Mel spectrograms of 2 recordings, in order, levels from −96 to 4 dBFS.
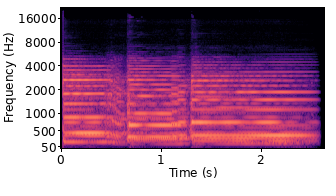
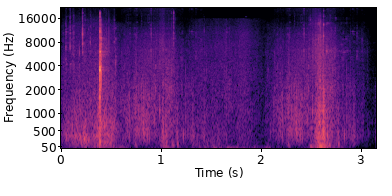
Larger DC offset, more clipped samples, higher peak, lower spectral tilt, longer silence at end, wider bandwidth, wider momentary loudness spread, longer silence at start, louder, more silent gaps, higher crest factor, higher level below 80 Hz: neither; neither; second, -8 dBFS vs -2 dBFS; first, -6.5 dB/octave vs -0.5 dB/octave; second, 0.05 s vs 0.2 s; second, 7 kHz vs over 20 kHz; second, 4 LU vs 27 LU; about the same, 0 s vs 0 s; first, -21 LUFS vs -26 LUFS; neither; second, 14 dB vs 32 dB; second, -68 dBFS vs -52 dBFS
